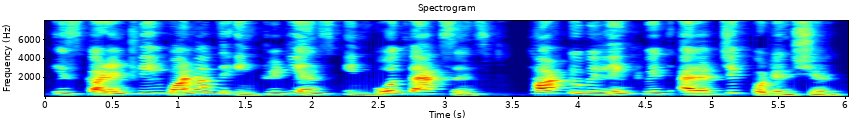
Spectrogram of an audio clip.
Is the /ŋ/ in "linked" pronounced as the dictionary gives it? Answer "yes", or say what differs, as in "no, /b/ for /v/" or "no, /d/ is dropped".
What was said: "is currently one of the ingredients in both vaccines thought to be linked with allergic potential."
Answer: yes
